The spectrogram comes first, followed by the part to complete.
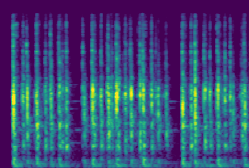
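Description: Computer keyboard typing sound effect: a rapid run of key clicks, with two short pauses.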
